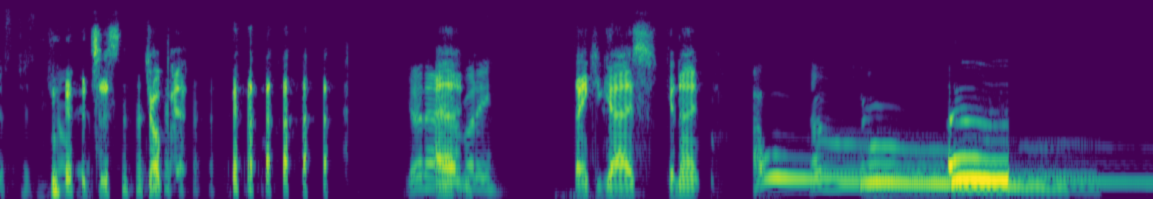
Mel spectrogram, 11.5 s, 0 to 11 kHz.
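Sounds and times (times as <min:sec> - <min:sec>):
speech: 0:00.0 - 0:02.8, 0:04.1 - 0:05.1, 0:05.8 - 0:08.4, 0:09.5 - 0:10.0
laughter: 0:00.5 - 0:03.5
several wolves howling in a chorus: 0:07.6 - 0:11.5.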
